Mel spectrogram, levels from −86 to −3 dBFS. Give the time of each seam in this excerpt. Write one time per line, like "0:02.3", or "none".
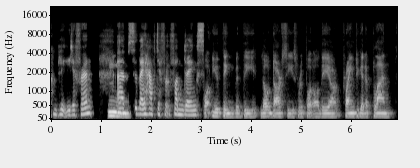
0:02.9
